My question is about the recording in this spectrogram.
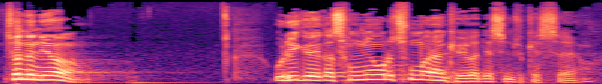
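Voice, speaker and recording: In a church sanctuary with long reverb, a male pastor preaches at a quick pace. His voice is high-pitched, sing-song, and a little mellow, and he acts out short dialogues while laughing together with the congregation.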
